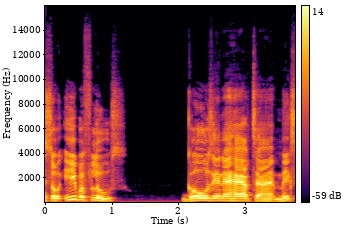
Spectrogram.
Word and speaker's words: Eberflus: I keep calling the man Uberflus. Now, what's the man name? I think it's Eberflus. I was Eberflus. close. Yeah, you were close. All right, so Eberflus goes in at halftime, makes adjustments.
